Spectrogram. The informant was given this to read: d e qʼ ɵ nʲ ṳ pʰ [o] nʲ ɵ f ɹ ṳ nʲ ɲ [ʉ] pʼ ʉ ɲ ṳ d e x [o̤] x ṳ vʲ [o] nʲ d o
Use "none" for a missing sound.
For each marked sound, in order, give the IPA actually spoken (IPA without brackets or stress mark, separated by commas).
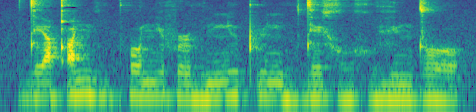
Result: o, ɨ, o̤, o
